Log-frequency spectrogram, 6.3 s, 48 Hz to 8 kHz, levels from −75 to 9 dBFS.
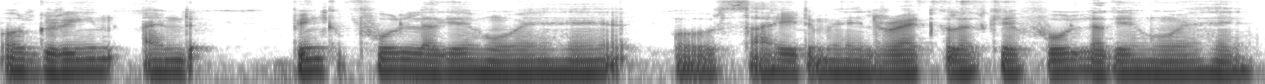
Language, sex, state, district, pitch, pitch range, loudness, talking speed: Hindi, male, Bihar, East Champaran, 100 Hz, 95-105 Hz, -18 LUFS, 170 wpm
